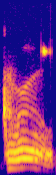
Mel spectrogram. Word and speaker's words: Grew: pronounce that last name my last name is pronounced gru g-r-e-w yes sir okay very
